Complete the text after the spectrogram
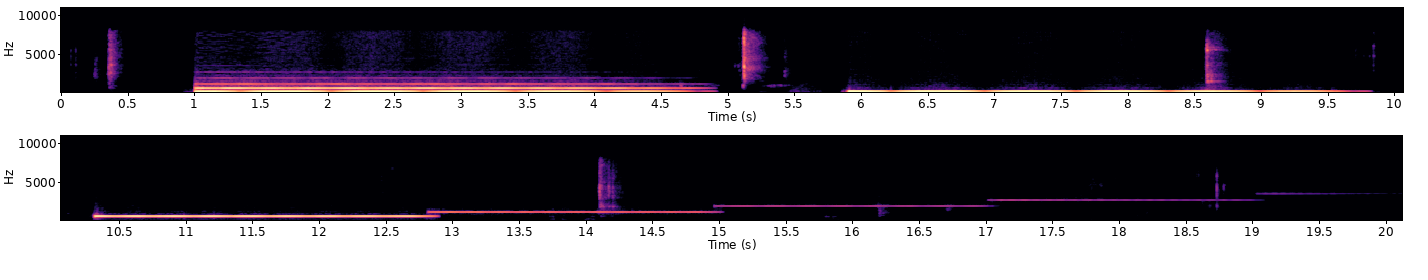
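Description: Steady electronic test tones play through a speaker, stepping higher in pitch and fading.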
